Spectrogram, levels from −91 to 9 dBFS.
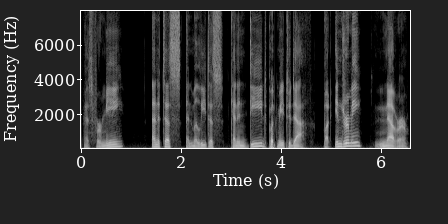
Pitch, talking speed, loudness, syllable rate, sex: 115 Hz, 145 wpm, -22 LUFS, 4.6 syllables/s, male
